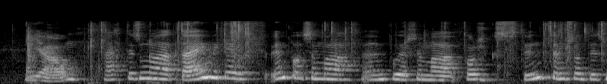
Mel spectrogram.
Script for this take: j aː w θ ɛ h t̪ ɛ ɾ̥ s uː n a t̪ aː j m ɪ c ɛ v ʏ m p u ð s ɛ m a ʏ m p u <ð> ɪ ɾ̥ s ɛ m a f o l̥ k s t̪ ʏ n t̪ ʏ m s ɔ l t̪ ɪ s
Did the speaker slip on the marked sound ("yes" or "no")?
no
